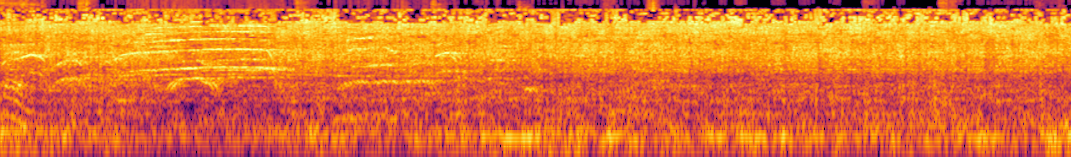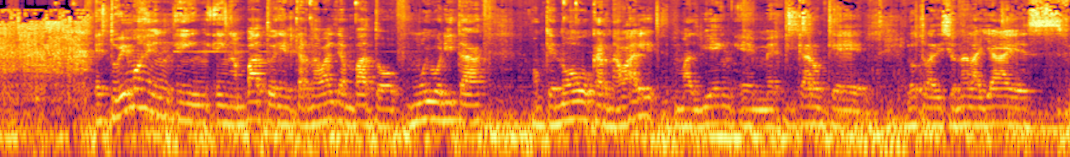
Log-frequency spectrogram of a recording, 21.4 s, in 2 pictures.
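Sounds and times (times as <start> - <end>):
audience applause: 0.0 - 12.2
speech: 11.9 - 21.3.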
